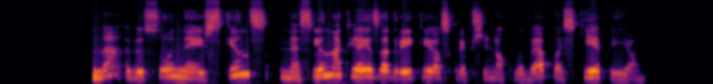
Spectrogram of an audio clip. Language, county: Lithuanian, Klaipėda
